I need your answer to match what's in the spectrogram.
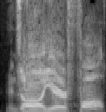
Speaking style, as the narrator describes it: yelled Mr

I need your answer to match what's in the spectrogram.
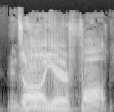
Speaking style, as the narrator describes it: yelled Mr

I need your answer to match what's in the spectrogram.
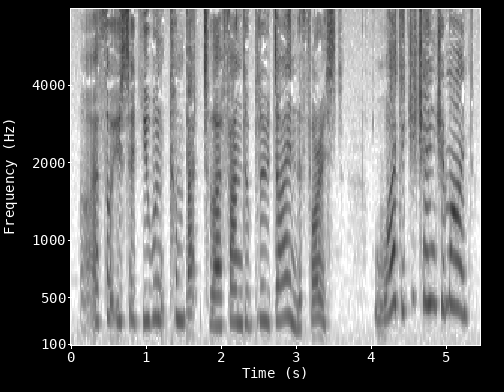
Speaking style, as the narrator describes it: He did venture to ask timidly

